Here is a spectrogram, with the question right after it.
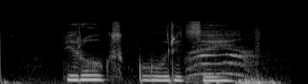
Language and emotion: Russian, sad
